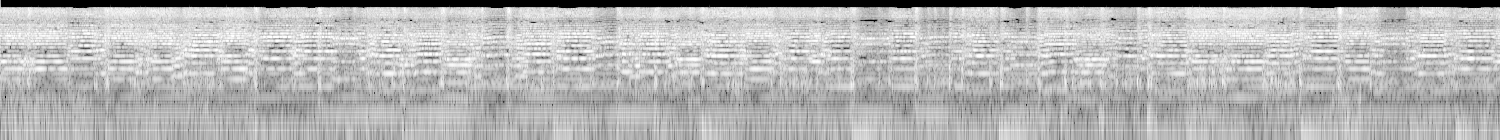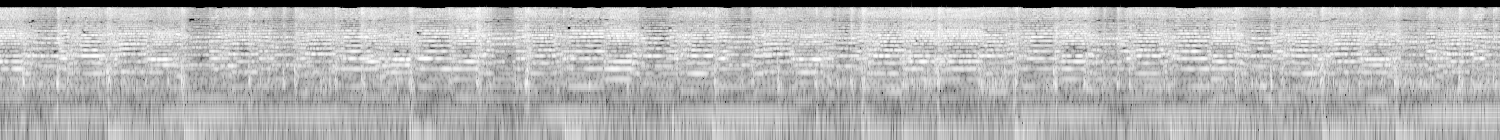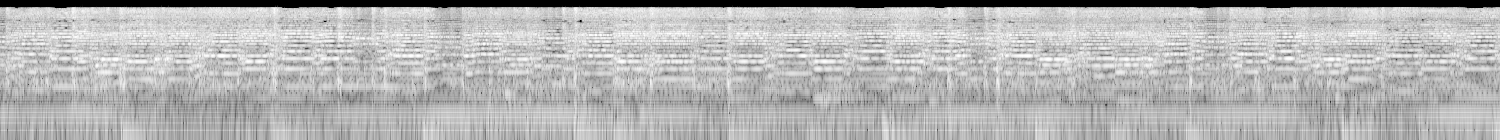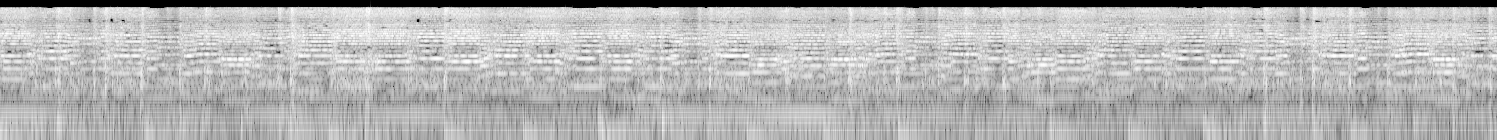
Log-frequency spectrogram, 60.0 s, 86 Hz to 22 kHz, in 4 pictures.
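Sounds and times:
bagpipes playing over drone: 0:00.0 - 0:59.9
drums beating time: 0:34.0 - 0:42.7.

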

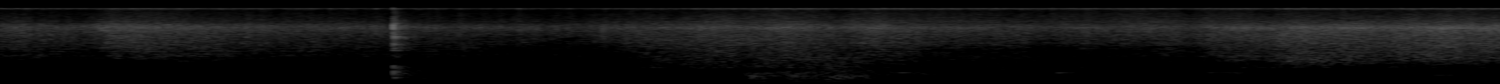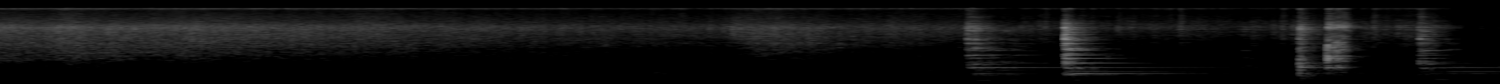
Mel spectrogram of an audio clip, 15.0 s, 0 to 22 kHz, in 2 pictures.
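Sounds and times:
soft sizzle on hot griddle: 0:00.0 - 0:15.0
metallic clinks on griddle: 0:12.3 - 0:15.0.

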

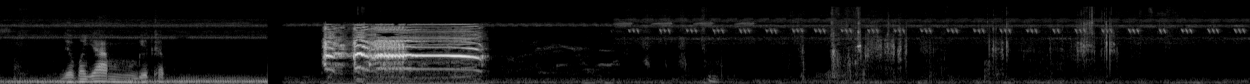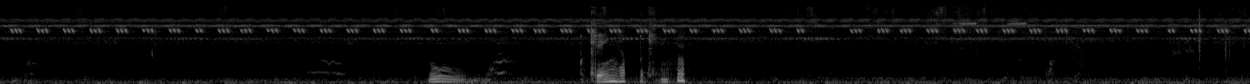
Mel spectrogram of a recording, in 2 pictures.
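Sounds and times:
insect chirping: 0:00.0 - 0:25.0
rooster crowing: 0:03.2 - 0:06.1.

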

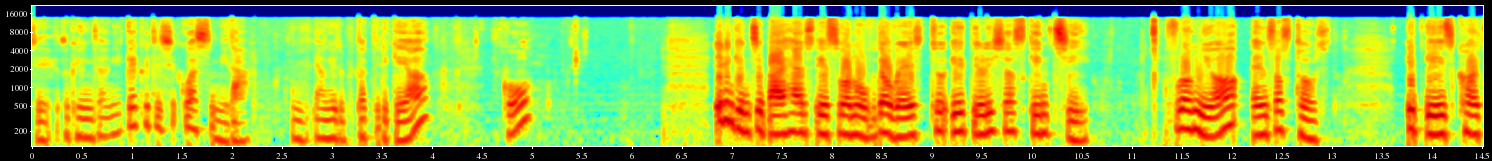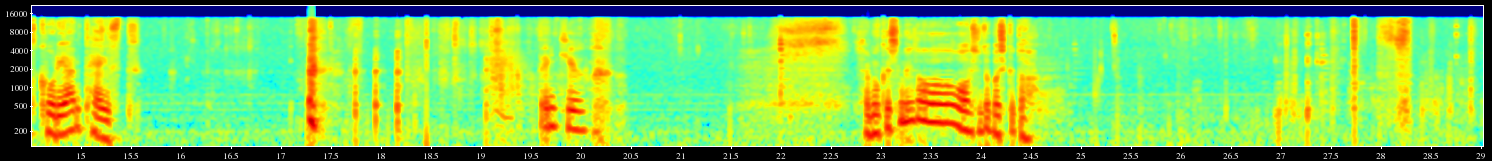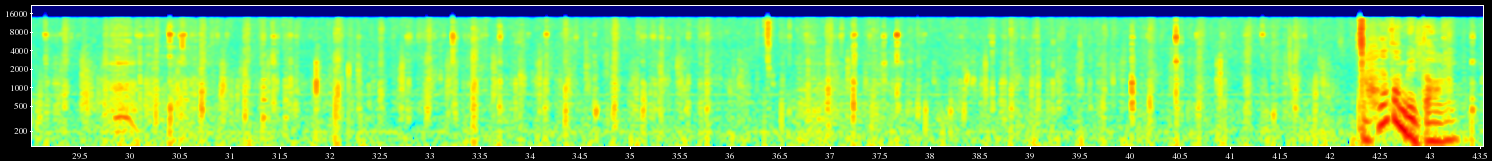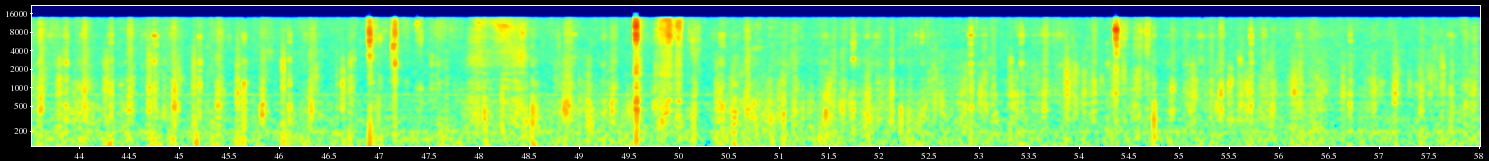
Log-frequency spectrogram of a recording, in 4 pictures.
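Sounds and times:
close chewing: 0:15.8 - 0:19.5, 0:24.8 - 0:58.0.

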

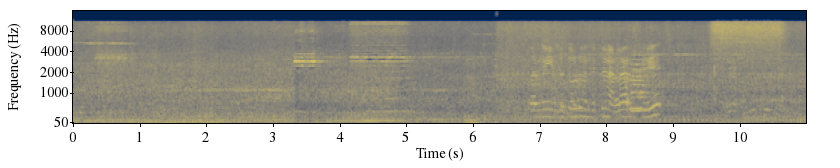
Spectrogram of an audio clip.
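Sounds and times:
road traffic: 0:00.0 - 0:11.0
vehicle horns: 0:03.3 - 0:05.4, 0:08.2 - 0:08.8.

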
